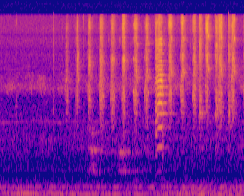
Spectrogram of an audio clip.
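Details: Six zebra finch chicks in a nest, a rapid run of short rasping begging notes with one louder harsh burst, above constant low electrical hum.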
